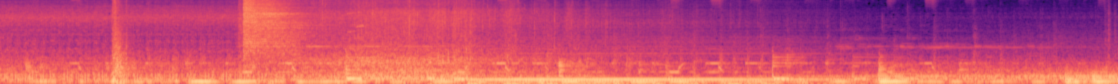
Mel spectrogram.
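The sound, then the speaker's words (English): A steady, rumbling engine drone runs throughout with a low humming tone and broad road noise, sounding like riding inside a truck while it drives, loud and continuous. “This truck actually drives pretty well.”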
